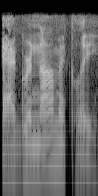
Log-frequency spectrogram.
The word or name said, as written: agronomically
